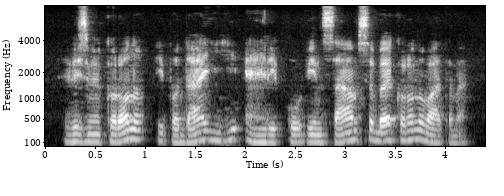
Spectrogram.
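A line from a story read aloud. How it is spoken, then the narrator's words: Whispered. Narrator (Ukrainian): пошепки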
